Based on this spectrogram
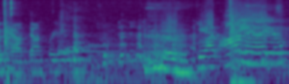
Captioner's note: laughter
